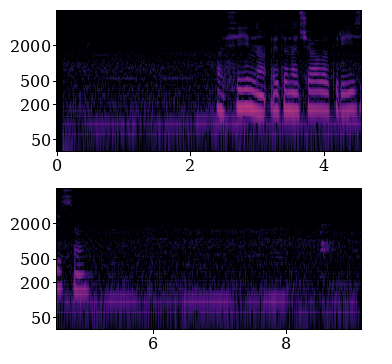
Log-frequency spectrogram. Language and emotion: Russian, sad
